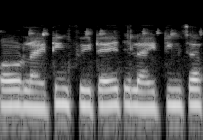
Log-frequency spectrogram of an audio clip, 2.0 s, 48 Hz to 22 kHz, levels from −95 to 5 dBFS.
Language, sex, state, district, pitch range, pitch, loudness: Marathi, female, Maharashtra, Chandrapur, 210-220 Hz, 215 Hz, -18 LUFS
